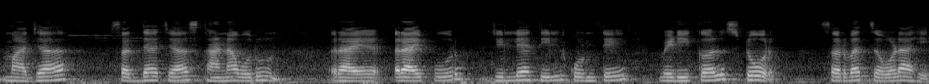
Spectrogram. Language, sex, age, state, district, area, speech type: Marathi, female, 30-45, Maharashtra, Amravati, urban, read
